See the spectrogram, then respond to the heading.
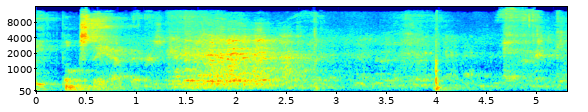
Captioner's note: laughter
